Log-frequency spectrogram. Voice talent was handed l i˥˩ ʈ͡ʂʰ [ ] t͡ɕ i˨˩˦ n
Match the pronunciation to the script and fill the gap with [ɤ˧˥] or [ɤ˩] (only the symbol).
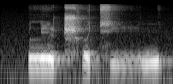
ɤ˩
